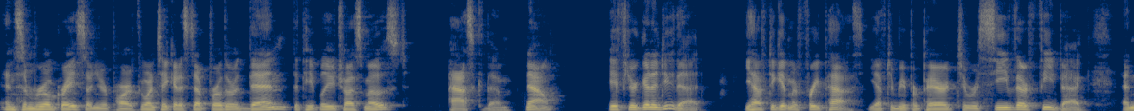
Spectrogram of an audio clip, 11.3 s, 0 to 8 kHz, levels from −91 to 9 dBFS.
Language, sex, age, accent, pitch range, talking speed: English, male, 30-49, American, 100-130 Hz, 260 wpm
